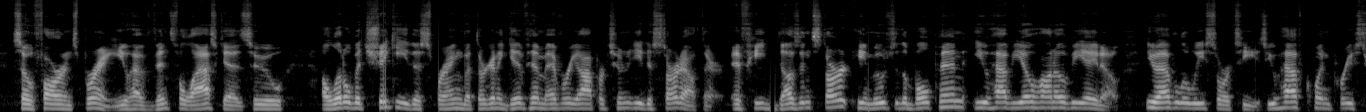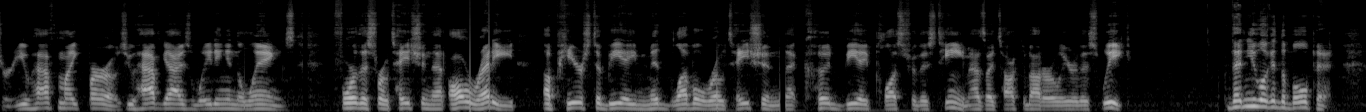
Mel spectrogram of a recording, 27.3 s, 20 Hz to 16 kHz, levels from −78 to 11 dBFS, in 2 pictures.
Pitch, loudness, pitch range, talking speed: 155 Hz, -25 LUFS, 135-165 Hz, 200 wpm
